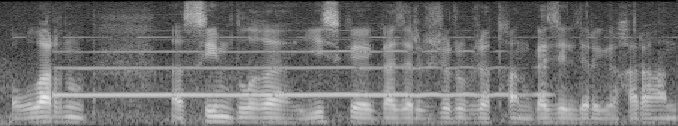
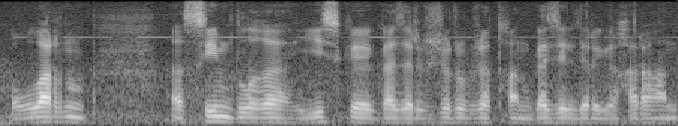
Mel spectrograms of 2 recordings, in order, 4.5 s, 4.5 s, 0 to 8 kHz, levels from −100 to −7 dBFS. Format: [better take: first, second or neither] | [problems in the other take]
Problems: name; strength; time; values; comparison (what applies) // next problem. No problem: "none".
second | background sound (Wind instrument, woodwind instrument); 4 dB below the speech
